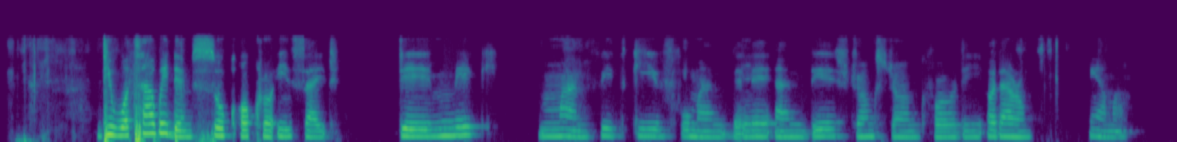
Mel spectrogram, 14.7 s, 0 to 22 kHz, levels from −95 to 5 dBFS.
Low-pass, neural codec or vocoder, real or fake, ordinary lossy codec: 7.2 kHz; none; real; Opus, 16 kbps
